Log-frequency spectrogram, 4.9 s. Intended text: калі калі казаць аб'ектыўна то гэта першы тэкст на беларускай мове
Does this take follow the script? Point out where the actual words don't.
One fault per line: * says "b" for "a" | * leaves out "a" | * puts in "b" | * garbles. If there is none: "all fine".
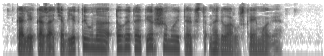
* leaves out "калі"
* puts in "мой"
